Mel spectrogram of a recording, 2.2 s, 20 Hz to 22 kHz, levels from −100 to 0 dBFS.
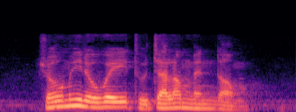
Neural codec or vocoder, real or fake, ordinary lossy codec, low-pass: codec, 24 kHz, 0.9 kbps, WavTokenizer, medium speech release version 1; fake; none; 7.2 kHz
